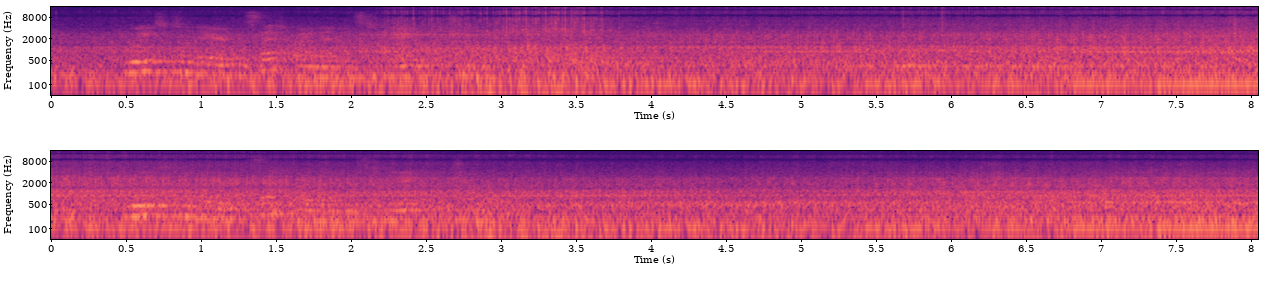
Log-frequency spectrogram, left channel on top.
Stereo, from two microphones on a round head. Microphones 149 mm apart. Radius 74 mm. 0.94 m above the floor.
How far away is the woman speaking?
About 6 m.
